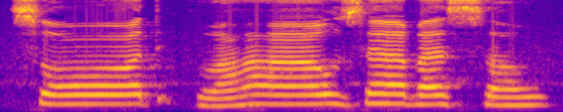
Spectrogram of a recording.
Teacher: واو کو ایک الف یعنی 3 حرکات کے برابر کھینچ کے پڑھیں گے۔ واو کو ہونٹوں کی گلائی کے ساتھ ادا کر کے پڑھیں گے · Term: واولین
